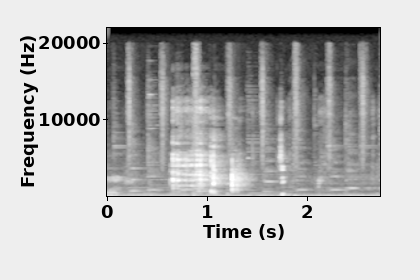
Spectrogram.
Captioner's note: crunching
